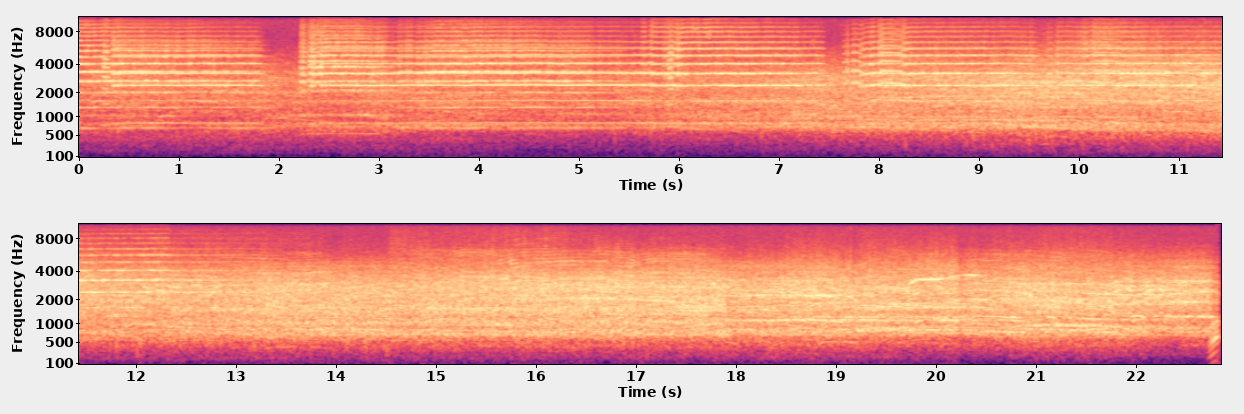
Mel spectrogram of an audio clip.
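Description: A brass fanfare of held notes with short breaks between phrases. About halfway through it gives way to a large crowd cheering, which swells toward the end.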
